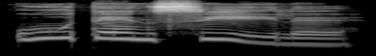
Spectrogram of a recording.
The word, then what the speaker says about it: utensile: you say utensile, utensile, Now the correct pronunciation here is utensile. Now when utensile is used as a noun, like a thing you use in the kitchen, Italians say utensile with the stress on the second to last syllable, just like the original Latin word utensilia. But when it works as an adjective, meaning serving a practical use, like a tool used in a factory, it's pronounced utensile, following the Latin utensilum.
